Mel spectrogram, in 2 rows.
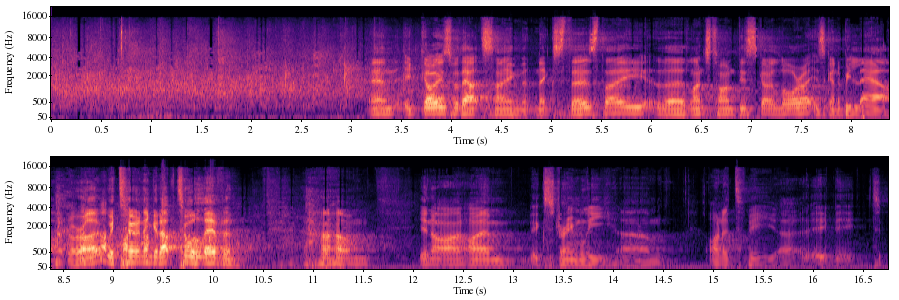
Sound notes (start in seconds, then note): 4.1 applause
